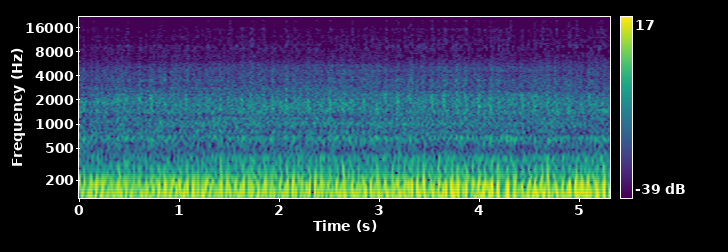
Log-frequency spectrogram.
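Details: 2006 Suzuki GSX-R750, over 5,000 km since last service, oil warming toward 60 °C before oil change: steady, even idle with smooth low thrum, no ticking or knocking; engine healthy.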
